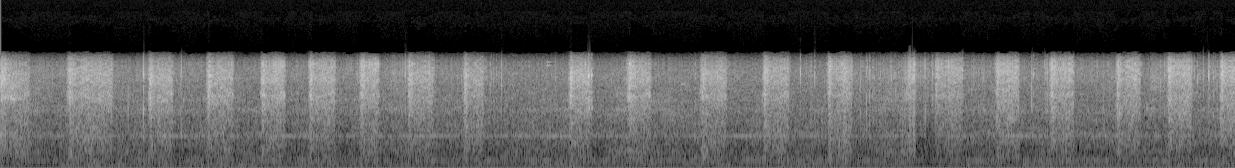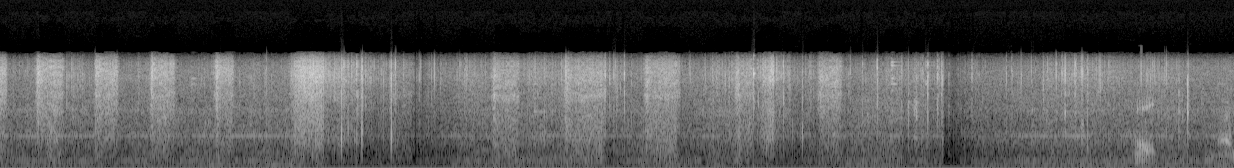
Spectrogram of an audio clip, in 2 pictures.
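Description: Aerosol spray can of Rust-Oleum primer hissing in short repeated bursts, a few a second, as a coat of primer goes onto a hatchet.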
